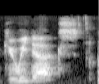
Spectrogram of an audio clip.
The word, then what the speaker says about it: geoduck: Out in Olympia, Washington, it's spelled G-E-O duck, so it's spelled like geoduck, but it's actually pronounced the Gooey Ducks.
